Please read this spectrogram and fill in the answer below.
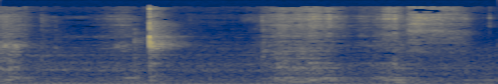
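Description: Hands handling electrical wires and plastic switch and lamp-holder fittings: a light click at the start, another about three-quarters of a second in, then rubbing, over a steady low hum.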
